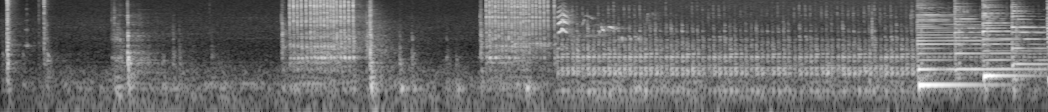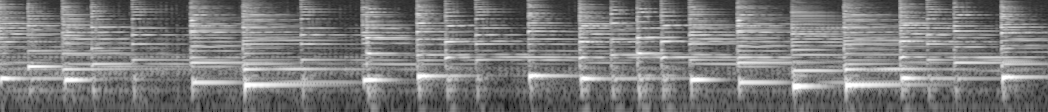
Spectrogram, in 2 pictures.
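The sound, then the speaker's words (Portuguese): Marie Antoinette's dulcimer automaton plays a piece by Gluck as a steady stream of struck, ringing melodic notes in an even rhythm, entering after several seconds of low mechanical noise broken by two brief loud bursts. “Essa é a rainha da França, Maria Antonieta, tocando uma peça do compositor Christopher Gluck, que deu aulas de piano para a rainha durante a sua infância em Viena. O instrumento é um dulcimer,”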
